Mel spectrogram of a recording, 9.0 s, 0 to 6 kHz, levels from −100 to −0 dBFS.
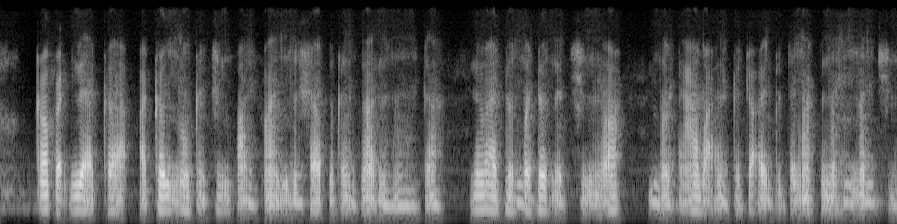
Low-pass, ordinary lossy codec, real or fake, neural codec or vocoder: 5.4 kHz; none; fake; autoencoder, 22.05 kHz, a latent of 192 numbers a frame, VITS, trained on one speaker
